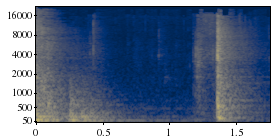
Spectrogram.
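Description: A heavy room door being opened, a single solid thunk near the end after a quiet pause, preceded by faint shuffling and a soft knock, close by.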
